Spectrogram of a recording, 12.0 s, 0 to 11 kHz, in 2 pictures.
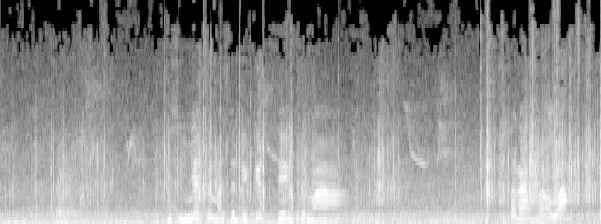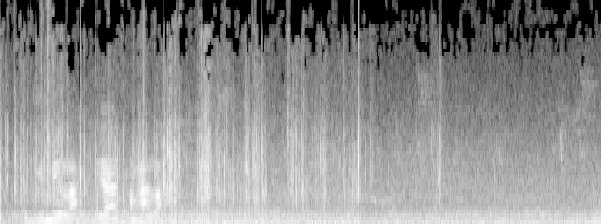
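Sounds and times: foil snack bag crinkling: 0:00.0 - 0:10.5.

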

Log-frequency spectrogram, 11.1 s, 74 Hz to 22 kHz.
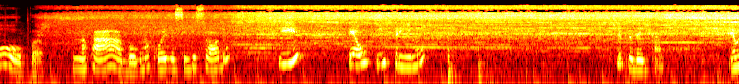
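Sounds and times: machine whirring: 0:00.6 - 0:11.0.

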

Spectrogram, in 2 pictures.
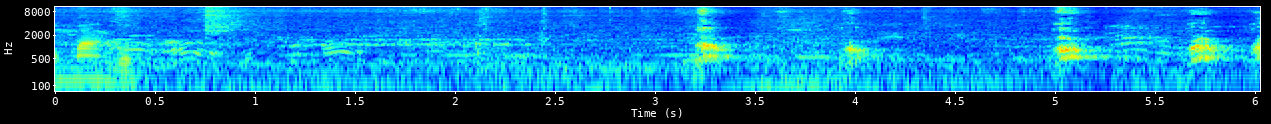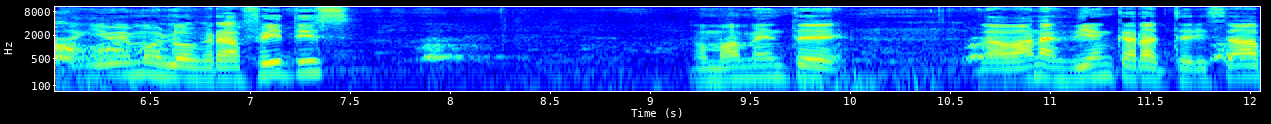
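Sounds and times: dogs barking sharply: 0:03.2 - 0:04.2, 0:05.0 - 0:06.4.

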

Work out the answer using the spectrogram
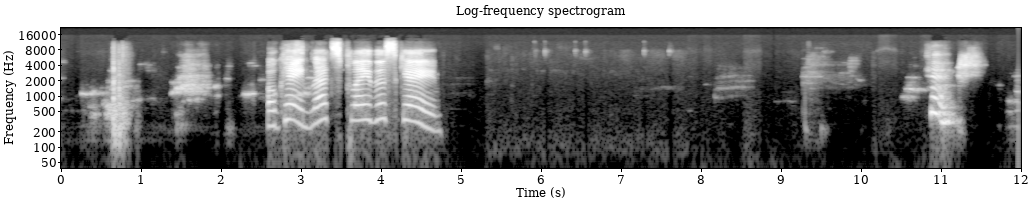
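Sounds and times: faint clicks: 0:05.9 - 0:07.8.

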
